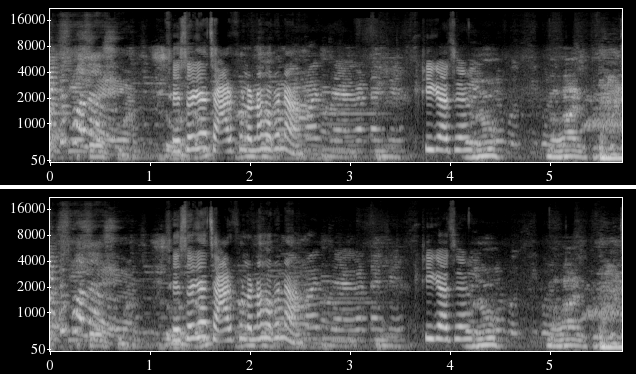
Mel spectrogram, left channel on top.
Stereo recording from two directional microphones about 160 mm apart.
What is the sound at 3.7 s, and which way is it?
Speech, 15° right (ahead or behind).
